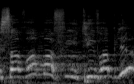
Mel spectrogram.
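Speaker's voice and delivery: suddenly sweet and high, all smiles; mock-tender father, the next day; sweet dad. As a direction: greet her like a doting father.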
